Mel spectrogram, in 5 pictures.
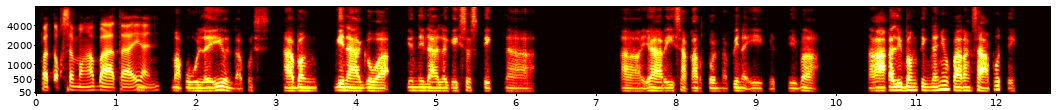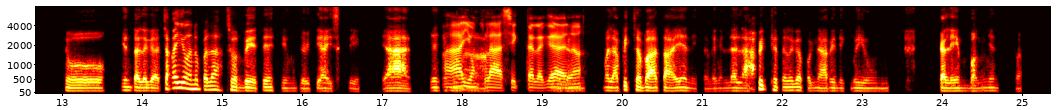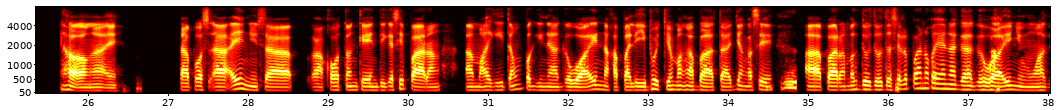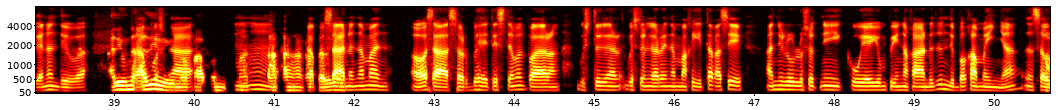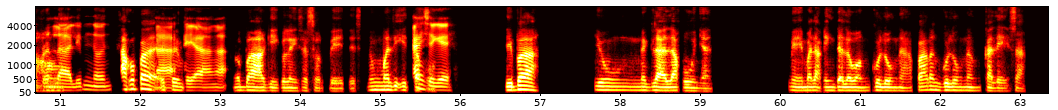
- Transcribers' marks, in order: tapping; other background noise
- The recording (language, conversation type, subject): Filipino, podcast, Ano ang paborito mong alaala noong bata ka pa?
